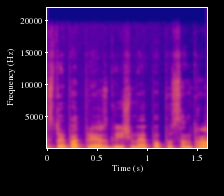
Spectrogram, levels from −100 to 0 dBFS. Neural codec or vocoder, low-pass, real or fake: none; 19.8 kHz; real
